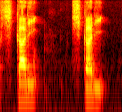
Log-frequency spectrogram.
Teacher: so you just hear basically air. Okay, there's no vowel sound there. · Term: unvoiced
